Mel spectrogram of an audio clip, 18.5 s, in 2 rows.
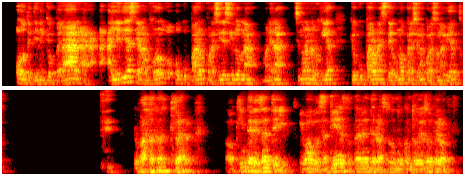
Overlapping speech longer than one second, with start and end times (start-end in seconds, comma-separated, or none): none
